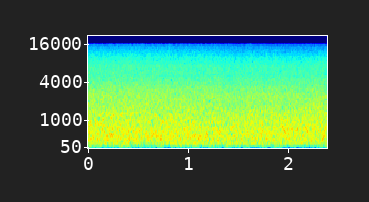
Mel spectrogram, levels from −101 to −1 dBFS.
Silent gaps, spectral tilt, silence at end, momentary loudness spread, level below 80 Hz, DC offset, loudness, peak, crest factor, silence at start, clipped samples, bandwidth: none; -2.5 dB/octave; 0 s; 1 LU; -74 dBFS; under 0.1%; -29 LUFS; -16 dBFS; 14 dB; 0 s; under 0.1%; 16 kHz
